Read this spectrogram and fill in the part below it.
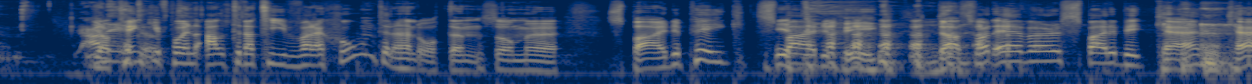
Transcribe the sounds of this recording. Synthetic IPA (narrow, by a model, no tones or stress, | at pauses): jɑːɡ̚tʰɛŋkəɾpʰɔɛnalt̪ɛɳat̪ʰiːvːaɾɪaɧuːnt̪ʰɪld̪ɛnhæːɭoːt̪ənsɔm | spaɪd̪əpʰɪɡspaɪdəpʰɪɡd̪at̪swɔɾɛvəɹspaɪdəpɪɡ̚kʰækʰæ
